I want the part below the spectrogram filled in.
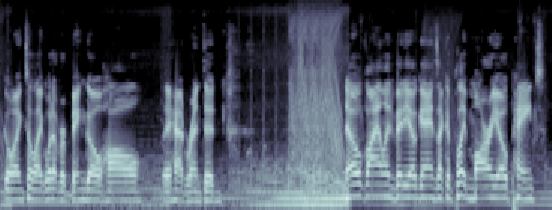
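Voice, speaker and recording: A man's voice: medium pitch, little pitch movement, a little slow. A middle-aged man chatting casually while streaming a video game, playful and rambling. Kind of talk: casual live gaming commentary and chat. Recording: loud game music behind voice. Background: video game music.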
